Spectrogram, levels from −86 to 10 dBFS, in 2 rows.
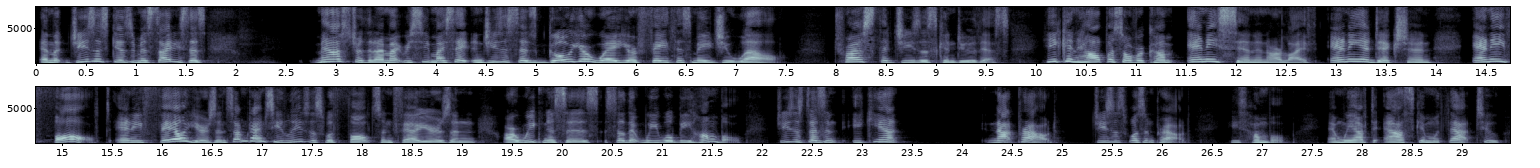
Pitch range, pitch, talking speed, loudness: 210-280 Hz, 240 Hz, 180 wpm, -22 LUFS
